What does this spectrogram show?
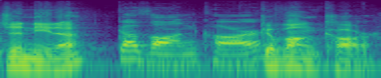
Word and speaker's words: Janina Gavankar: Starting with Janina Gavankar. How you doing? That's a lot of did I pronounce that right? It's a lot. It's a lot. It's Janina. Janina Gavankar.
